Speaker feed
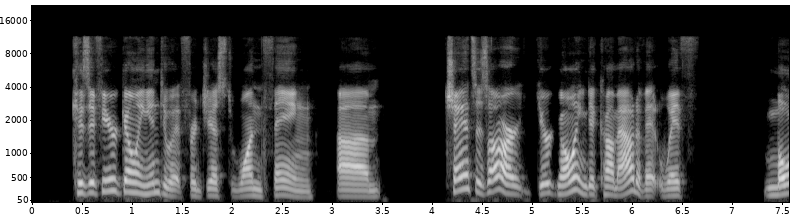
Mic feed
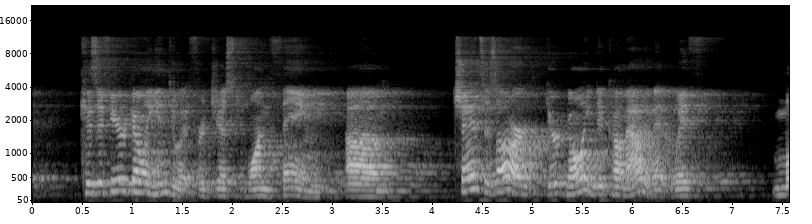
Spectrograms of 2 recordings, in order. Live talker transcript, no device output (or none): none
